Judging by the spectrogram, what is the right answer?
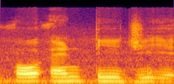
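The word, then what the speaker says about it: Röntgen: ये देखिए, spelling लिखा हुआ है RONTGEN. It's O.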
